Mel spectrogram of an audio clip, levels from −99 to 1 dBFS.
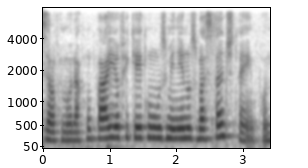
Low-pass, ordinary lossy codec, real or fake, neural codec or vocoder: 7.2 kHz; none; real; none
